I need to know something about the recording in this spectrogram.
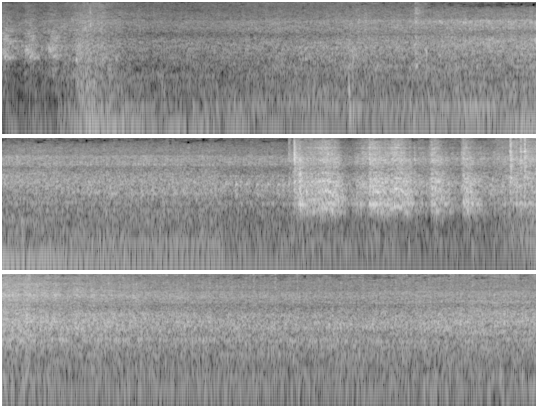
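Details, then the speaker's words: Engine jump-started after work cranks, catches and settles into rough idle with a faint puffing tick from an exhaust leak, later fixed. "okay so as you can hear here it sort of has a little bit of an exhaust leak"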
